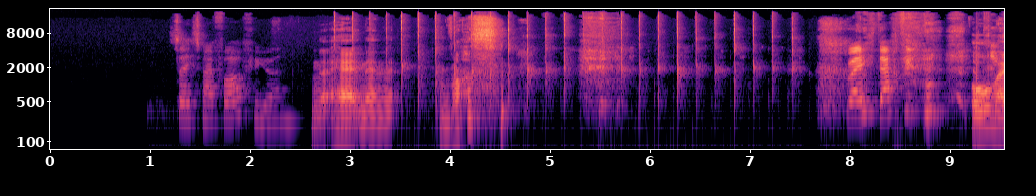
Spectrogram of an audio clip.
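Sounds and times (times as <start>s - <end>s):
speech: 1.2s - 4.8s, 8.1s - 9.5s
one-handed clapping: 2.8s - 7.6s
laughter: 8.5s - 9.5s.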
